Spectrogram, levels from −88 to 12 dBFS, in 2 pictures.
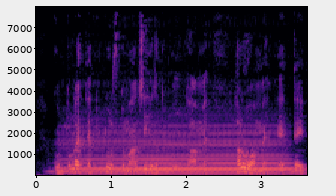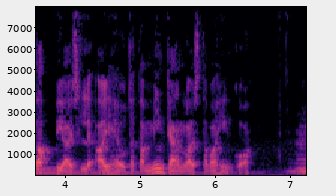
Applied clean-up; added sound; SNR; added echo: none; Bowed string instrument; 1 dB; none.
